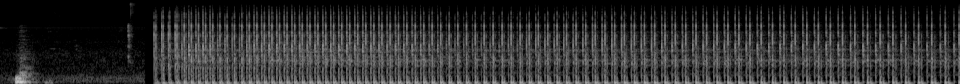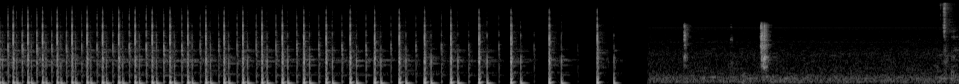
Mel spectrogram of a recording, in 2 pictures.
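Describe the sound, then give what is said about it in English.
A roulette-style wheel spinning, its pointer ticking rapidly and loudly, then the clicks gradually spread out into sparse ticks before stopping, followed by a few faint sounds and no talk. “Let's move to a new card. All right, here we go. Spinning the wheel again.”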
